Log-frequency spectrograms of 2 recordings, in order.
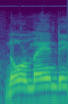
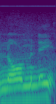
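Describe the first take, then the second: First: It is said the local Tennessee way. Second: It is said the ordinary, standard way. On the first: "Normandy is one of them" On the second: "instead of Normandy"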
